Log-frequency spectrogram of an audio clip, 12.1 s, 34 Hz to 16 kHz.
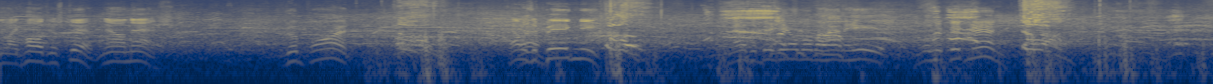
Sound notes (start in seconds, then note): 4.2 Booker grunting; 10.3 Booker grunting; 11.8 crowd yelling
